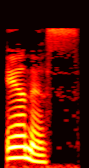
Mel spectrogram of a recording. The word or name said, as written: anice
